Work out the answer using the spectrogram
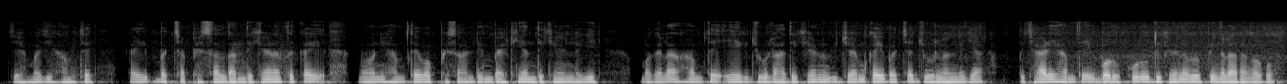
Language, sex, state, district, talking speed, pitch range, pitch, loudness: Kumaoni, male, Uttarakhand, Tehri Garhwal, 170 wpm, 105-110 Hz, 110 Hz, -19 LUFS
